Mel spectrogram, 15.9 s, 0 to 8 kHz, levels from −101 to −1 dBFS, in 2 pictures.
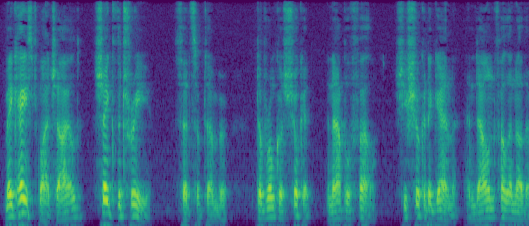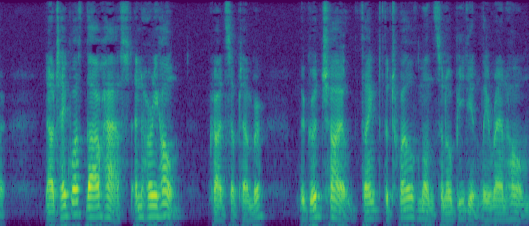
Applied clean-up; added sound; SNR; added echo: none; none; none; none.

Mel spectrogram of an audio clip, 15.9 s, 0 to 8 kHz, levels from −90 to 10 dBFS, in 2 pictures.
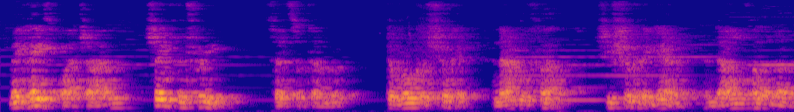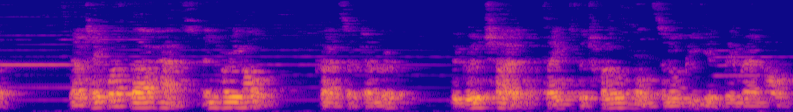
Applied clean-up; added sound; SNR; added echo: classical method WPE with log-MMSE.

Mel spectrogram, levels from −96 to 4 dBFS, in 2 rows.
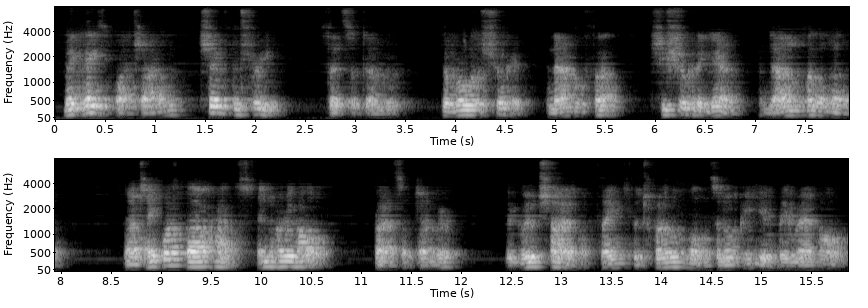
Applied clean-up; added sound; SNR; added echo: neural mask model DeepFilterNet 3.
